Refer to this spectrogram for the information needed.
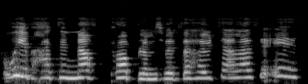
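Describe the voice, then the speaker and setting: A woman's voice: medium pitch, sing-song, measured pace, fairly bright tone, pitched above the performer's own voice. A woman voicing a flustered, fretful father who complains and panics easily in a story. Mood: exhausted, fretful.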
